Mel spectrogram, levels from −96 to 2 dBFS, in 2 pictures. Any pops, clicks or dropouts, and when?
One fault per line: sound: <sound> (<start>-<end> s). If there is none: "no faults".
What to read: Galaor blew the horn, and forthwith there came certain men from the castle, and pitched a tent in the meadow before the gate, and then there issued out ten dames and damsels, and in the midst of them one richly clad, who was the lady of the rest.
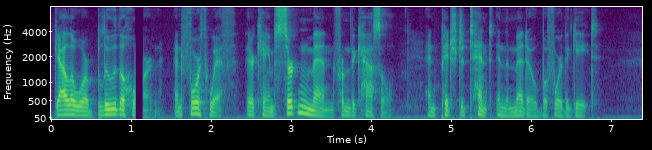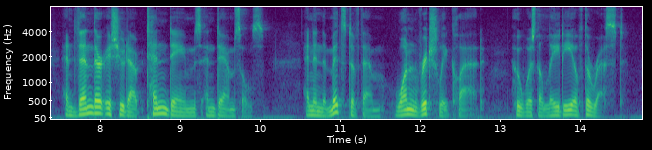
sound: dropout (1.0-1.1 s)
